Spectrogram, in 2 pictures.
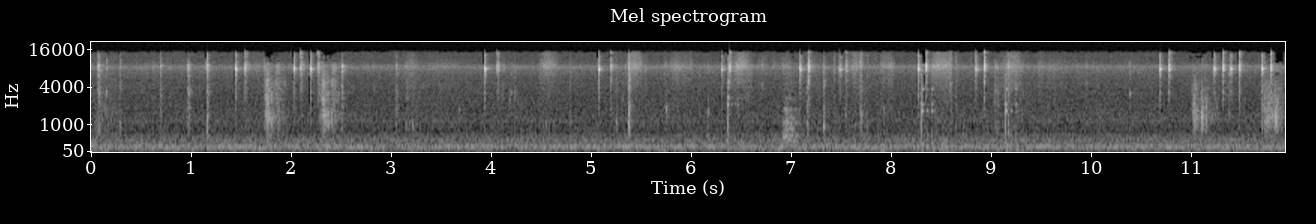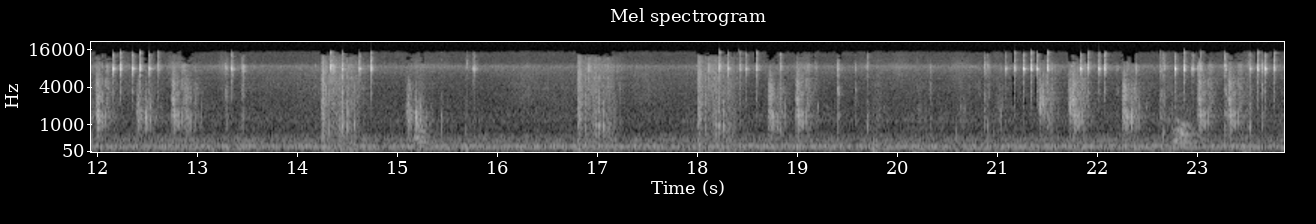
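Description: Blocks are placed one after another with short soft thuds.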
